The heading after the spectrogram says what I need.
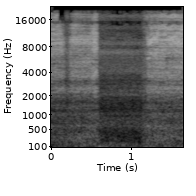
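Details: Front tire on a Dodge Caravan minivan being inflated from air compressor: sharp steady air hiss in bursts, stopping and restarting with the air line; air escaping at tire, owner suspects missing valve; leak noise later fades.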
